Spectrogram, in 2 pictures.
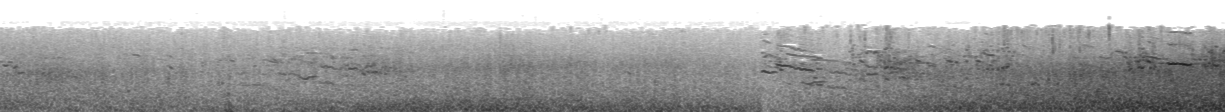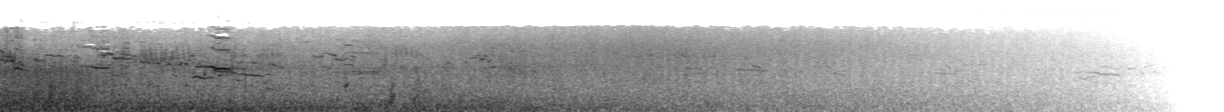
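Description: Ocean surf, a steady wash of waves that swells to its loudest about halfway and then fades out to silence near the end, with short high chirps over it in the middle.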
